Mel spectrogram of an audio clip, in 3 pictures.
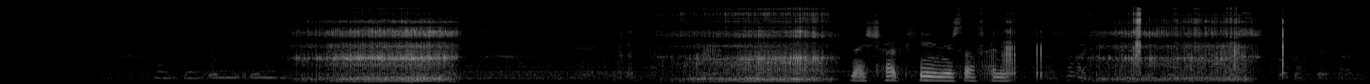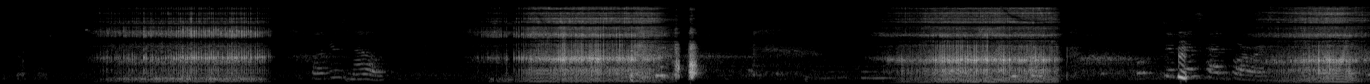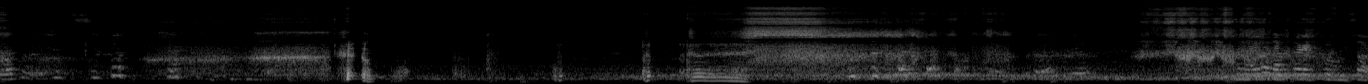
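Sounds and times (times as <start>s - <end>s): child snoring: 2.6s - 4.7s, 6.5s - 8.4s, 10.8s - 12.6s, 14.6s - 16.5s, 18.4s - 20.6s, 22.4s - 25.1s, 26.2s - 27.6s, 28.9s - 30.8s, 33.8s - 37.8s, 38.7s - 40.5s.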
